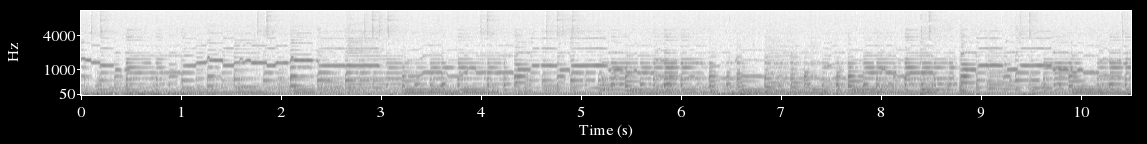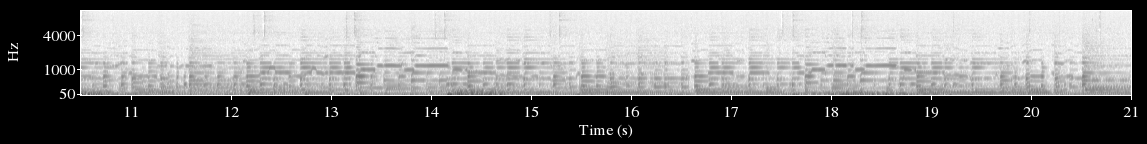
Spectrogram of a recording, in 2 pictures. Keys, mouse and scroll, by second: 0.1 click, 1.8 click, 2.8 click, 4.0 click, 8.4 click, 10.4 click, 12.2 click, 13.2 click, 14.0 click, 15.2 click, 17.5 click, 18.2 click, 19.2 middle click, 20.6 ctrl+middle click.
